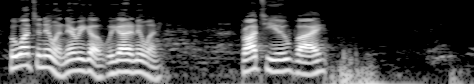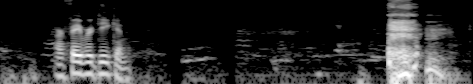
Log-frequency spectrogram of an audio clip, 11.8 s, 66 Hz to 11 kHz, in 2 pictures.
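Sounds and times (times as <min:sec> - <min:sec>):
speech: 0:00.2 - 0:02.2, 0:03.1 - 0:04.2, 0:06.7 - 0:07.6
person coughing: 0:10.8 - 0:11.7.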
